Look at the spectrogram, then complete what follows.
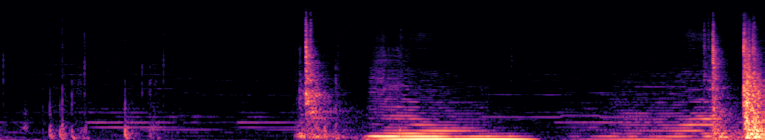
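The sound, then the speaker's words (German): A door bangs shut with a heavy thud after a few light knocks and clunks, followed by a loud, steady low hum lasting a couple of seconds, then more rattling and another thump. “Ja, pass auf, ich dachte, da hinten ist so eine geheime Tür.”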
